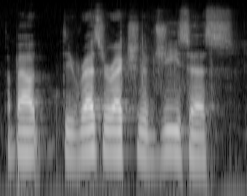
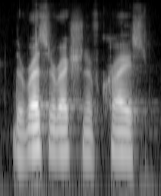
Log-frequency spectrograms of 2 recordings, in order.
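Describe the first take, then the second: First: Said in the usual way. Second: "resurrection" pushed out loud and firm, louder than before; emphatic restatement. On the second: Real, not acted. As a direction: hit "resurrection of Christ" hard to drive the point home. Preacher restates the key point.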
